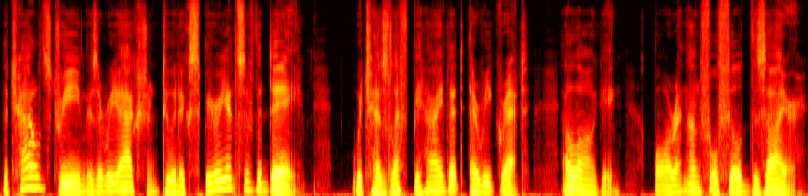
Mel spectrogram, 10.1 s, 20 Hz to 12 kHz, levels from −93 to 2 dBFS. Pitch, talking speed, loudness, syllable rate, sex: 120 Hz, 150 wpm, -18 LUFS, 4.4 syllables/s, male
